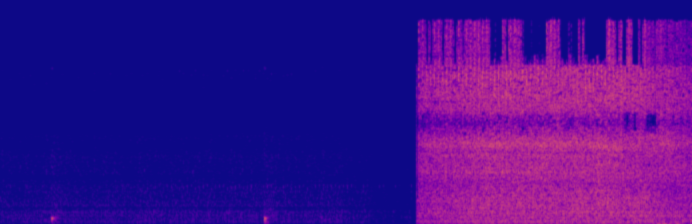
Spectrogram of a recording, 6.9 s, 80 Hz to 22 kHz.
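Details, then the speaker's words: 2011 Ford Escape 2.5L four-cylinder idling in park, which stalls at low speed and idles rough; vacuum hose pulled off the canister purge valve, light clicks then a steady hiss of vacuum through it; purge valve leaking at idle, the stalling cause. "There we go. I don't know if you can hear that, but that valve is leaking."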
